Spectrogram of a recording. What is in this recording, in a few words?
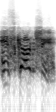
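Serbian bailout mood med, speech; War Thunder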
